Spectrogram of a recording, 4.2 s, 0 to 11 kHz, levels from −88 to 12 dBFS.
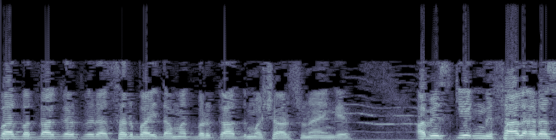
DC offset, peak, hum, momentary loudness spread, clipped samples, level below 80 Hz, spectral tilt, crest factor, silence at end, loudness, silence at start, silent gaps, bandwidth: under 0.1%; 0 dBFS; none; 9 LU; 0.6%; -40 dBFS; -6 dB/octave; 12 dB; 0 s; -12 LUFS; 0 s; none; 9.2 kHz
